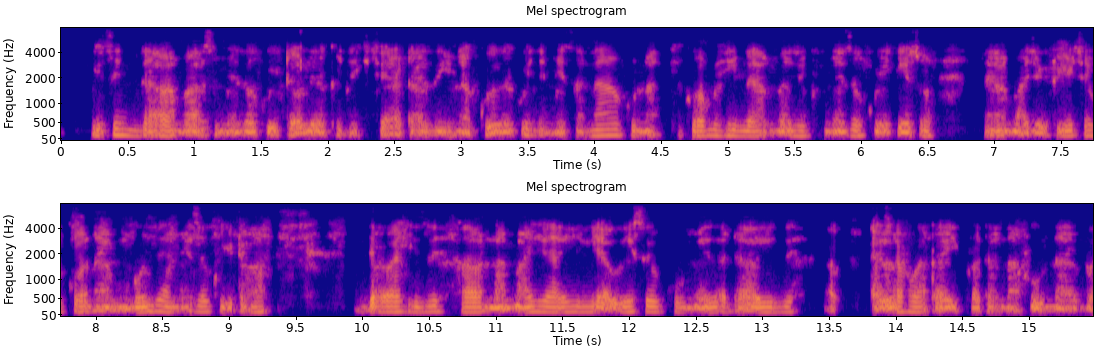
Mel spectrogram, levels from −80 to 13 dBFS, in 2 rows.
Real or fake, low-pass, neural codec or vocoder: fake; 7.2 kHz; vocoder, 22.05 kHz, 80 mel bands, HiFi-GAN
